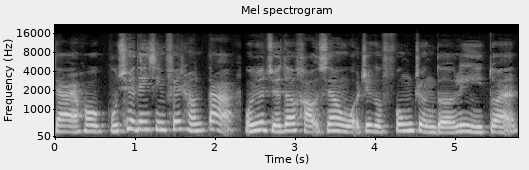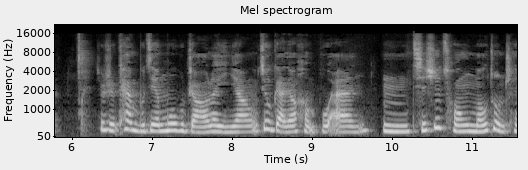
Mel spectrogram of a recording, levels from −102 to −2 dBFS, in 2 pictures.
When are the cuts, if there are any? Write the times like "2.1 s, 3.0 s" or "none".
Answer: 2.3 s, 9.8 s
